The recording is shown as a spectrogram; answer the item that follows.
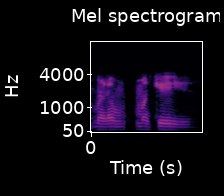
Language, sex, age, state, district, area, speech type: Telugu, male, 30-45, Andhra Pradesh, Chittoor, rural, conversation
